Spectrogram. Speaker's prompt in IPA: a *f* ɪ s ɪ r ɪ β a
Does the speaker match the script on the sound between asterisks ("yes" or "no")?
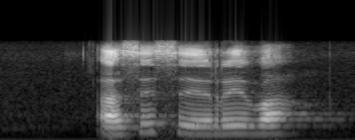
no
